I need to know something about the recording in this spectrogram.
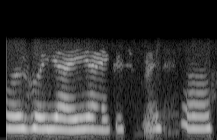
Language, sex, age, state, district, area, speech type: Manipuri, female, 30-45, Manipur, Kangpokpi, urban, conversation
